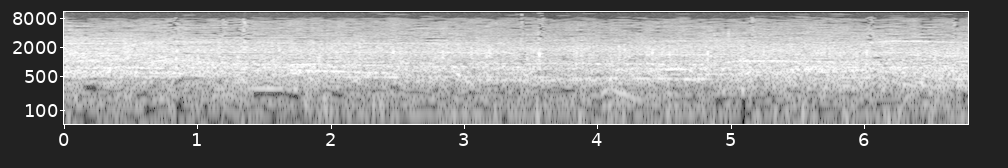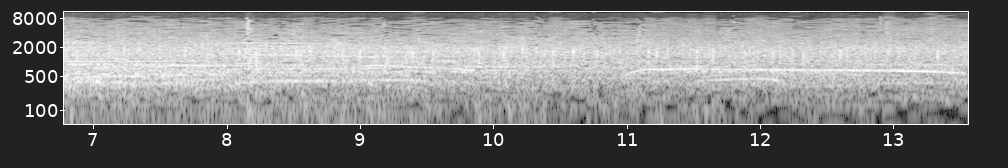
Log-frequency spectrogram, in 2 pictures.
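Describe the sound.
An audience applauds to welcome Bruce Springsteen on stage, dense and sustained clapping from a large crowd with some cheering mixed in, holding an even loudness throughout.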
